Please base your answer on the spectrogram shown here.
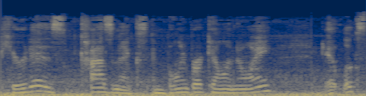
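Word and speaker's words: CosMc's: It's pronounced Cosmics.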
